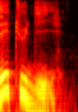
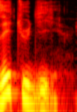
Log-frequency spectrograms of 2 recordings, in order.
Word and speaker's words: étudient: So you will get ils étudient. All right? Ils étudient. You don't pronounce that.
